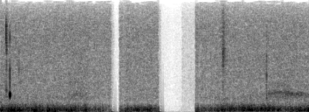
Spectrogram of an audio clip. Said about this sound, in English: You can also hear the thunder rumbling.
